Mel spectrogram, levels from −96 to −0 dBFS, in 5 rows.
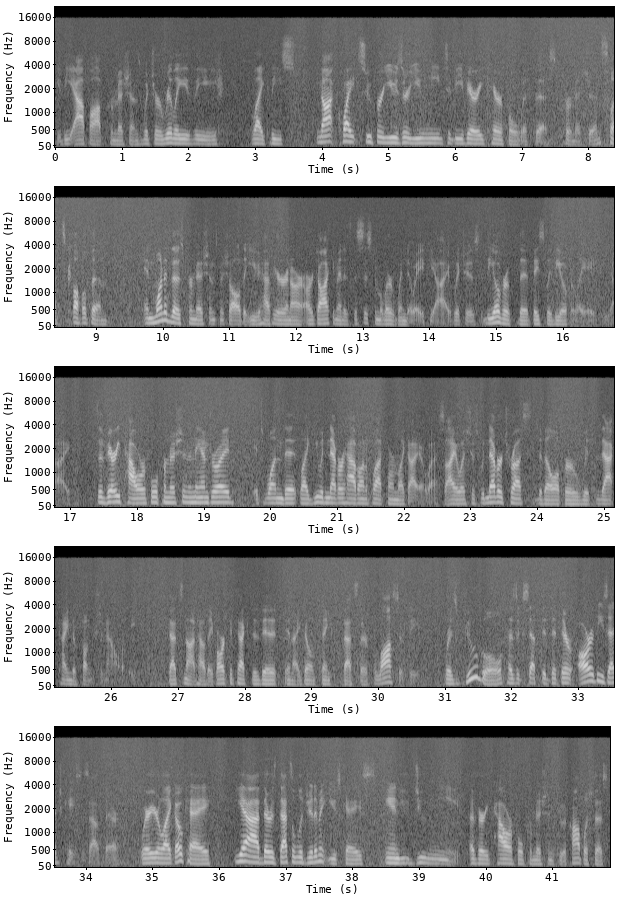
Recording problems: hiss; loud; throughout; 6 dB below the speech

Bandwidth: 15.5 kHz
